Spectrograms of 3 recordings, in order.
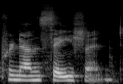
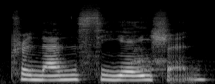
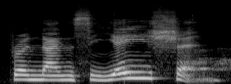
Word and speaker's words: pronunciation: my english learning journey i found out that this word is pronounced as pronunciation so it has five syllables from pronunciation so it's not pronunciation okay there are five syllables and the stress is on the fourth syllable pronunciation okay and these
